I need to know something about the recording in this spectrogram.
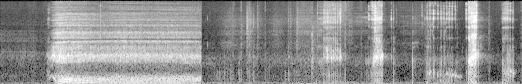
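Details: Puppy gives a short, low, throaty growl of about one and a half seconds, followed by soft clicks, snuffles and chewing-like noises.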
